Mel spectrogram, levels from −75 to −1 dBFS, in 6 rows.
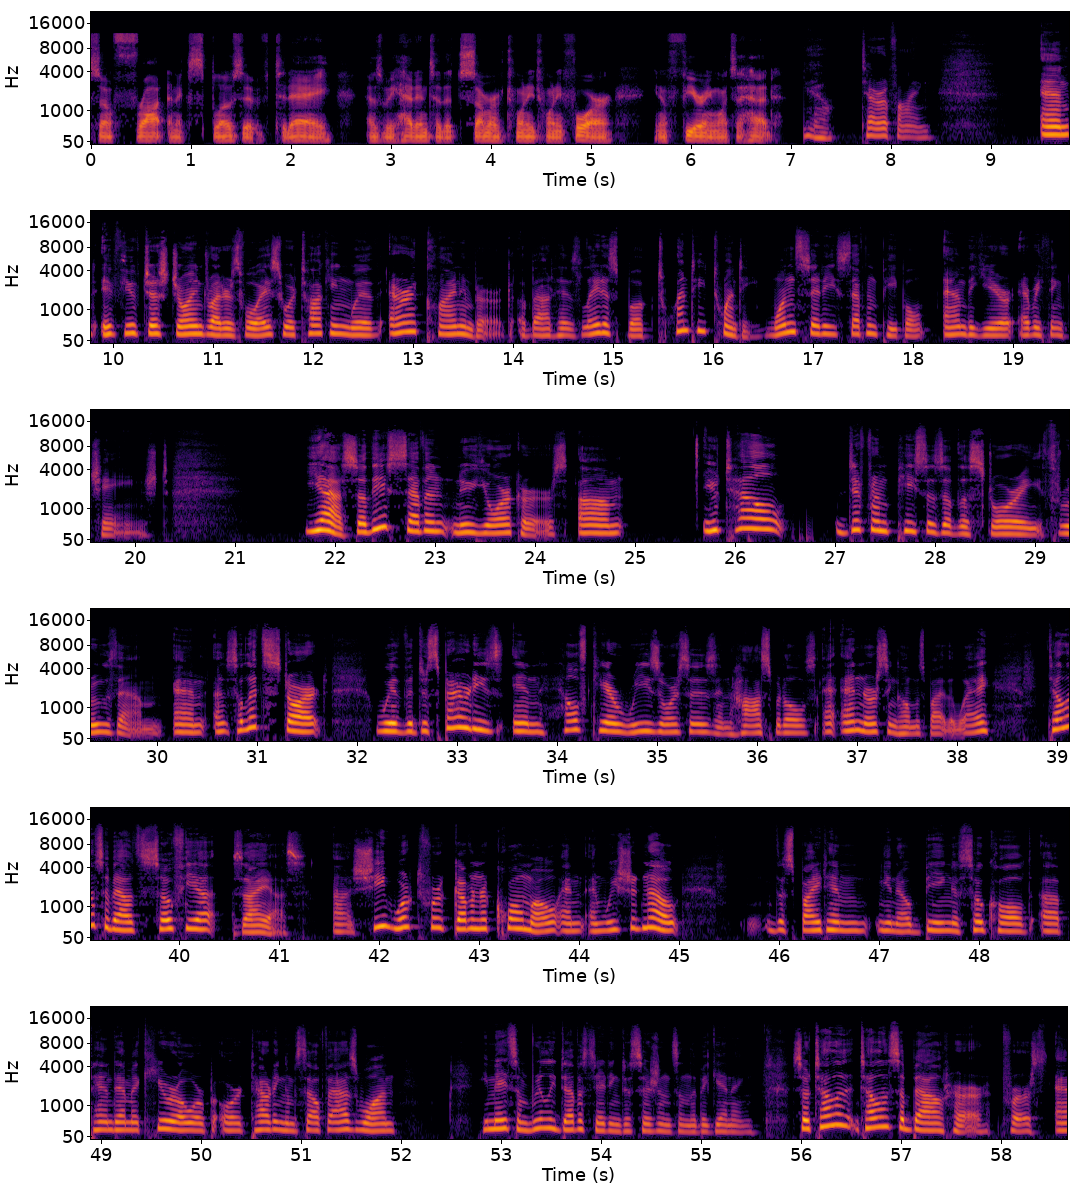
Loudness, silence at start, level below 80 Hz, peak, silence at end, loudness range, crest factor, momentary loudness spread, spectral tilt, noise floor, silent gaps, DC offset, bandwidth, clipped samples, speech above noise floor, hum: -24 LUFS; 0 s; -54 dBFS; -6 dBFS; 0 s; 6 LU; 20 dB; 12 LU; -5 dB/octave; -72 dBFS; none; under 0.1%; 15 kHz; under 0.1%; 48 dB; none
